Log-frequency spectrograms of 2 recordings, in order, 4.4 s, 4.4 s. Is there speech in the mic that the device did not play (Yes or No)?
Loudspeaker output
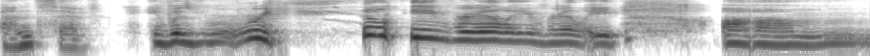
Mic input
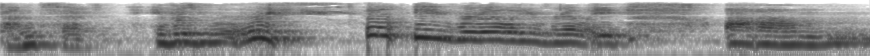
No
